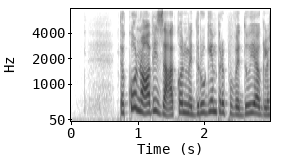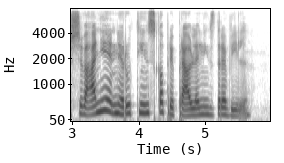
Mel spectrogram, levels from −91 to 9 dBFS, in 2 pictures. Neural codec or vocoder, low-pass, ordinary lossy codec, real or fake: none; 7.2 kHz; none; real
